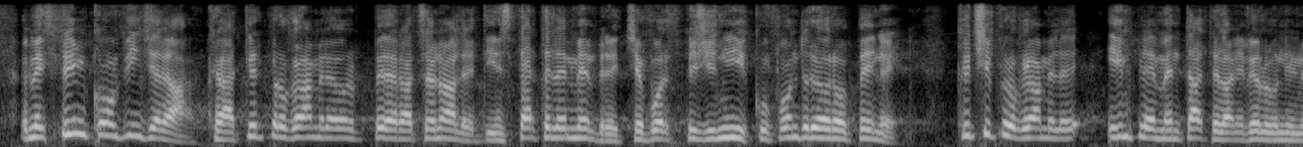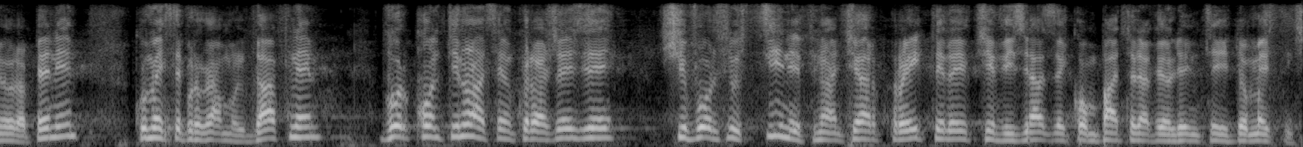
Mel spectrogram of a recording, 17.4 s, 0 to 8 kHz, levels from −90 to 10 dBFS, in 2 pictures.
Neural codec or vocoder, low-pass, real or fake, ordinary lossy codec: codec, 24 kHz, 3 kbps, HILCodec; 7.2 kHz; fake; none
